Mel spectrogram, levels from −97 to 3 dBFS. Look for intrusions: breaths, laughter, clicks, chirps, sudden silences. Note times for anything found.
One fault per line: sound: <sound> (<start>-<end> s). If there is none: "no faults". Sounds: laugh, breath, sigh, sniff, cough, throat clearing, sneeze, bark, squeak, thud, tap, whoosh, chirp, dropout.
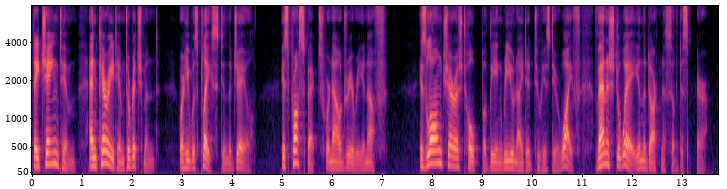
sound: dropout (13.2-13.3 s)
